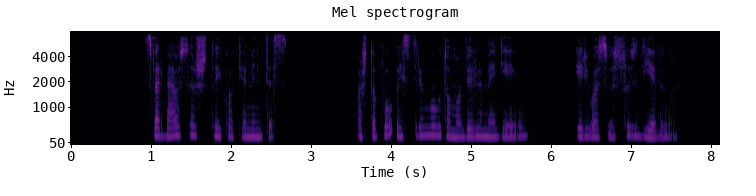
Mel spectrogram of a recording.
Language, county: Lithuanian, Vilnius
